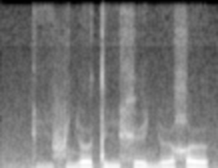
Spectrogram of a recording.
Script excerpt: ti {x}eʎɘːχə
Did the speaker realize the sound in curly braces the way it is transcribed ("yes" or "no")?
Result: yes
